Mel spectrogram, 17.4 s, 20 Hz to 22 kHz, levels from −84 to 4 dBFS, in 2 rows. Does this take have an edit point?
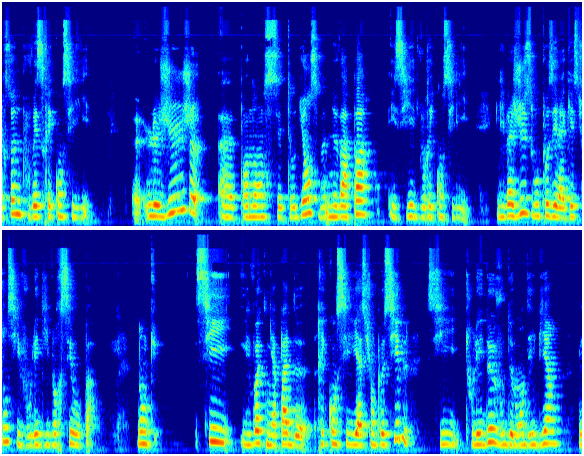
no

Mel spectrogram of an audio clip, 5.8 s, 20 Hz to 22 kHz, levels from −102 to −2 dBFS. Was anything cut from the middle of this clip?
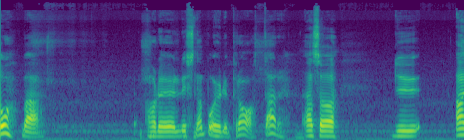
no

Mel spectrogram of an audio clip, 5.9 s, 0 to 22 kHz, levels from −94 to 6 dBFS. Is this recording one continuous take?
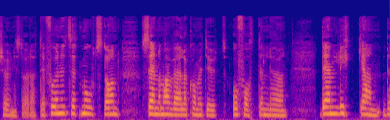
yes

